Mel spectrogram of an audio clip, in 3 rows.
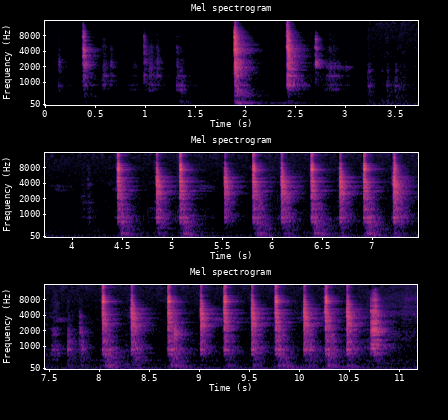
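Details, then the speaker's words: GE JEB1860DM2WW countertop microwave, unplugged, lower door slot switch pressed with a screwdriver: crisp, distinct clicks in uneven bursts as the green door switch actuates properly; the unit had been turning on with the door open. "there's a green switch that gets activated when the door is closed and if I press on it just right"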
